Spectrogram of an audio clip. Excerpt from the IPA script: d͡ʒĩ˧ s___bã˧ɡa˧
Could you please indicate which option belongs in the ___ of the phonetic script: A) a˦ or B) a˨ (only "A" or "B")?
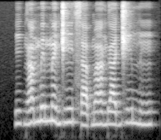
B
